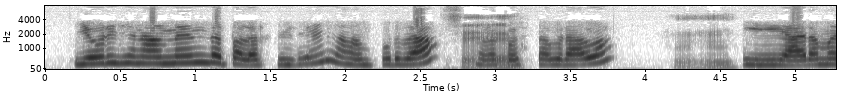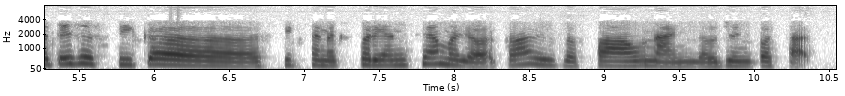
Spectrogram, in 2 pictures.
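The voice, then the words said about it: Catalan accent between Empordà and Mallorcan. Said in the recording (Catalan): “tens un accent així entre empordanès i mallorquí”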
